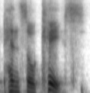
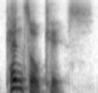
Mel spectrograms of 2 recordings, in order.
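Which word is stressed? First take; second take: case; pencil. First: The stress falls on the second word. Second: The stress falls on the first word. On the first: The speaker calls it wrong. "So this is not a pencil case" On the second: The speaker calls it right. "The stress is always in the first word"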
